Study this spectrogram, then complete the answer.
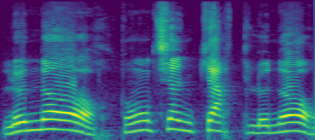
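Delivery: loud, sudden insight; excited realisation. Real, not acted. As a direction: say it like a eureka. Realises the map logic.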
